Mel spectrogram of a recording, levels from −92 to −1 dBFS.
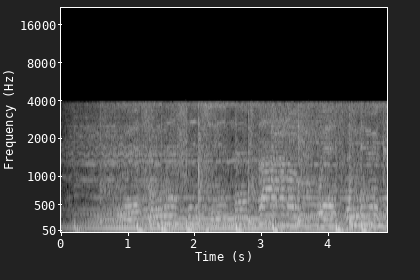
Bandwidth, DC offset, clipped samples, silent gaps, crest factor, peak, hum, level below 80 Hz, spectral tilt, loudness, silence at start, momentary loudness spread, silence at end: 4 kHz; under 0.1%; under 0.1%; none; 14 dB; -12 dBFS; none; -32 dBFS; -10.5 dB/octave; -27 LUFS; 0 s; 7 LU; 0 s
